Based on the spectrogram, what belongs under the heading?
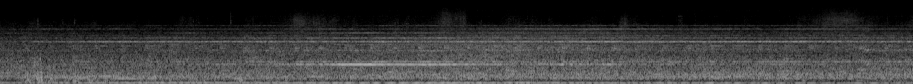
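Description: Diesel locomotives of a passenger train running, a steady low engine rumble with a steady high-pitched squeal over it.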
